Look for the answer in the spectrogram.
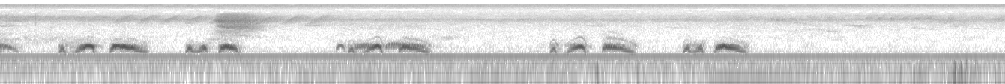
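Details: Decoy spotted dove calling a wild bird: several rolling coo phrases of short doubled notes and longer croos, interrupted once by a brief rustling burst, then fading into quiet hum for the last few seconds.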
